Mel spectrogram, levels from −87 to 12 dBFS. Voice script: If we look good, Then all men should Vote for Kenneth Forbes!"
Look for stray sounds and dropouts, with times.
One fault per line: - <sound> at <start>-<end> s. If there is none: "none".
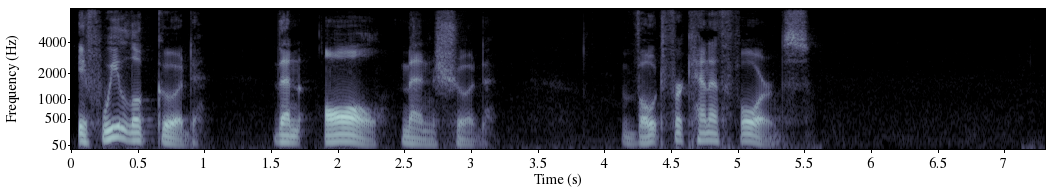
none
